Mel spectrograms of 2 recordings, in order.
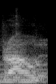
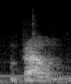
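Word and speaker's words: braun: ই কোন শব্দের মাঝে যদি আপনারা ডয়েচে আ এবং উ দেখেন তাহলে তার উচ্চারণ হবে আউ যেমন ব্রাউন এর বানানটা আমরা এভাবে লিখি পে এর আ উ এন এর উচ্চারণটা হবে ব্রাউন সাধারণত কোনো ডয়েচ শব্দের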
